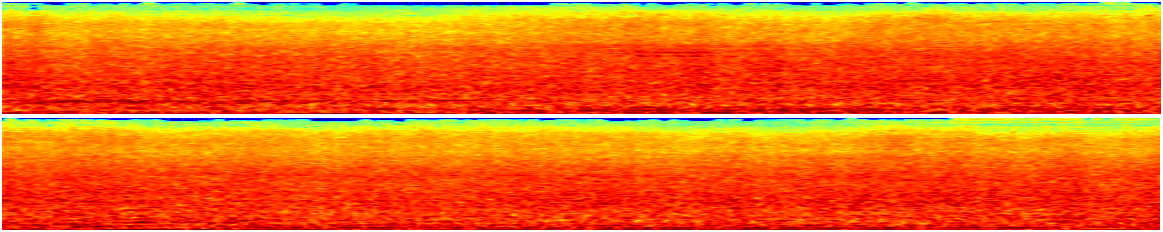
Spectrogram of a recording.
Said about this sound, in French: Le troisième, la circulation routière.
